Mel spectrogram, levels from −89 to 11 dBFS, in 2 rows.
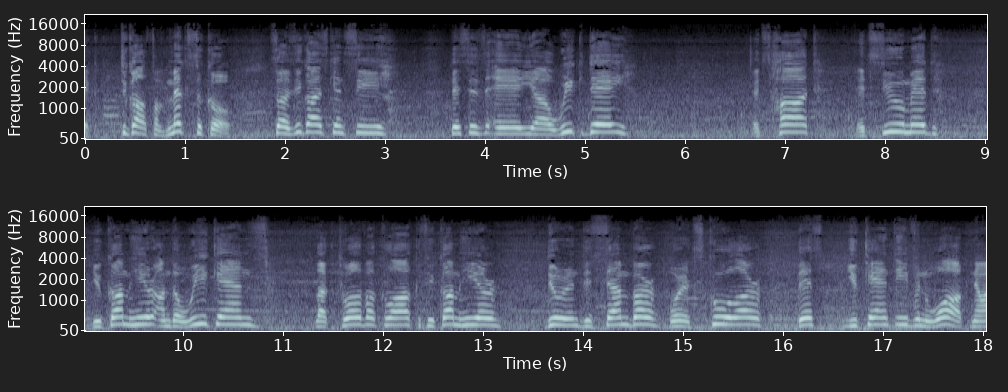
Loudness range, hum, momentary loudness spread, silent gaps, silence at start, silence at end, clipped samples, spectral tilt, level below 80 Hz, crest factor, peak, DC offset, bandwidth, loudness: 3 LU; none; 18 LU; none; 0 s; 0 s; under 0.1%; -5.5 dB/octave; -46 dBFS; 16 dB; 0 dBFS; under 0.1%; 14.5 kHz; -16 LUFS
